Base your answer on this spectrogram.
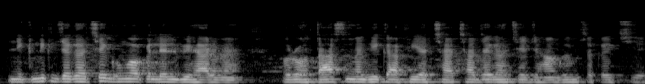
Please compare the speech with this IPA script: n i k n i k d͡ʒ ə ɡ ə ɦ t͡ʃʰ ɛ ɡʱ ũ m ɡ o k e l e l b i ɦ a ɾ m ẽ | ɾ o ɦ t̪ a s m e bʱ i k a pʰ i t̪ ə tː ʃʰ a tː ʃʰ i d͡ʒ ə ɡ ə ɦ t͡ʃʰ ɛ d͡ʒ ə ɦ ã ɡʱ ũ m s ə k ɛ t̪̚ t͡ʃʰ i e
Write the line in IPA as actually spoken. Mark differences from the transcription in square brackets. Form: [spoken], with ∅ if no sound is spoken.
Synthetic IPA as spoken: n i k n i k d͡ʒ ə ɡ ə ɦ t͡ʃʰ ɛ ɡʱ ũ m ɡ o k e l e l b i ɦ a ɾ m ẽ | ɾ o ɦ t̪ a s m e bʱ i k a pʰ i [∅] ə tː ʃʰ a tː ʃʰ [a] d͡ʒ ə ɡ ə ɦ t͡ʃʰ ɛ d͡ʒ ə ɦ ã ɡʱ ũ m s ə k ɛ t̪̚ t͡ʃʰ i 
